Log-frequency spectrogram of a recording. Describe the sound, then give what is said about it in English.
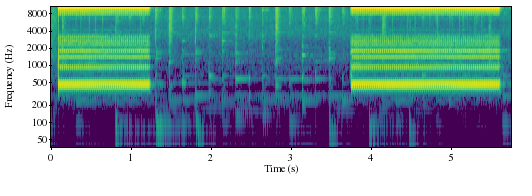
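Telephone ringing on an outgoing call to a race winner: two long, loud electronic rings with a quieter stretch of short tones between them. “All right, dial him up. Let's do it.”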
